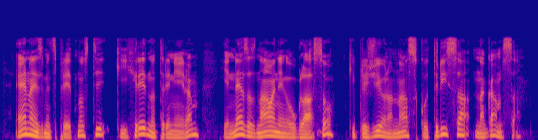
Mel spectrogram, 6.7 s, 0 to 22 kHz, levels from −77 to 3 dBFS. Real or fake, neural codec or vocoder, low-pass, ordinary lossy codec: real; none; 7.2 kHz; none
